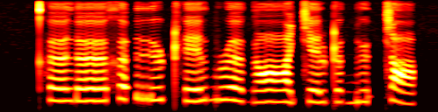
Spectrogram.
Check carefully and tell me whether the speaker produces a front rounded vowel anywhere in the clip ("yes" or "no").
yes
